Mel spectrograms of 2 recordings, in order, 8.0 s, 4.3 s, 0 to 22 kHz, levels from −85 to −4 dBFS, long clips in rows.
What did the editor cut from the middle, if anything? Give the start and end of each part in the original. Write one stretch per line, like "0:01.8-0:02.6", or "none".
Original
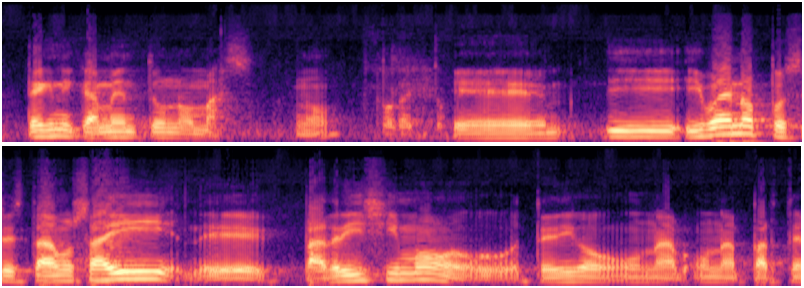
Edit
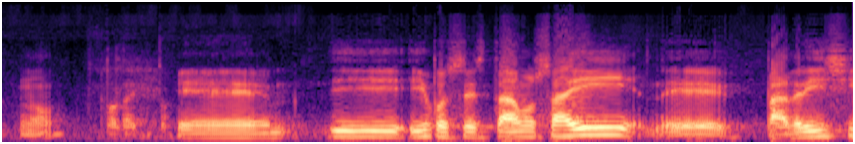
0:03.5-0:03.8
